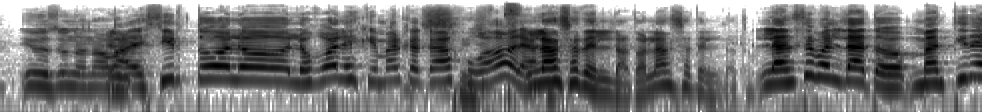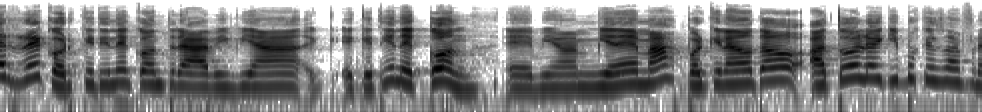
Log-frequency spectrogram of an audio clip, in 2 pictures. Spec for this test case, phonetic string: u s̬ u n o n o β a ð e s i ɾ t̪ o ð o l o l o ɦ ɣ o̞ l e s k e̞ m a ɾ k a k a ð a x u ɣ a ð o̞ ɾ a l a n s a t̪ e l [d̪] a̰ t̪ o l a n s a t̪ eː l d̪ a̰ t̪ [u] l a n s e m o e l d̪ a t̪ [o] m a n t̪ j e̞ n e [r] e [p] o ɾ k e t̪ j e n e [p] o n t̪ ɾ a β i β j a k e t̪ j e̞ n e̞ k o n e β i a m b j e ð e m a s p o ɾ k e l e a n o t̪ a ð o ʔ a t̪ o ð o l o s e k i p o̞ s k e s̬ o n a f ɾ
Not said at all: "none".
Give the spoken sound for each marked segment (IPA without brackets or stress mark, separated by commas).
d̪, o, o, r, k, k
